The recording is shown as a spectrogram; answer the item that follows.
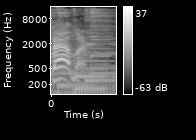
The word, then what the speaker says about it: Battler: own name that is made up of the characters for fight and person so it's pronounced battler put it all together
